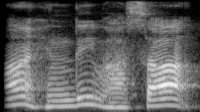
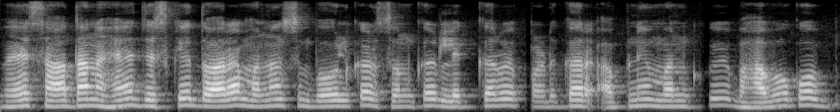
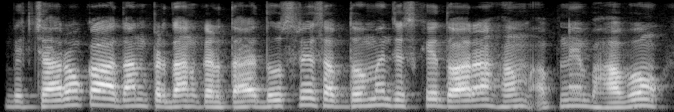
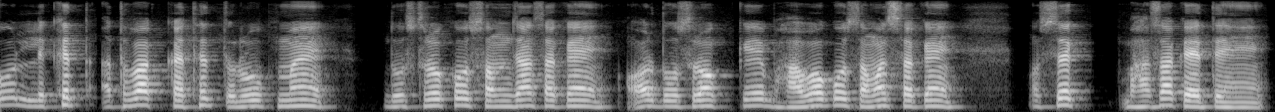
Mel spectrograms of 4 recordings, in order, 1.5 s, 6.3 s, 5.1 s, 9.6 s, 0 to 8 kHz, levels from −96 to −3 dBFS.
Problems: background sounds at intervals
